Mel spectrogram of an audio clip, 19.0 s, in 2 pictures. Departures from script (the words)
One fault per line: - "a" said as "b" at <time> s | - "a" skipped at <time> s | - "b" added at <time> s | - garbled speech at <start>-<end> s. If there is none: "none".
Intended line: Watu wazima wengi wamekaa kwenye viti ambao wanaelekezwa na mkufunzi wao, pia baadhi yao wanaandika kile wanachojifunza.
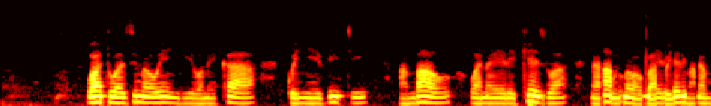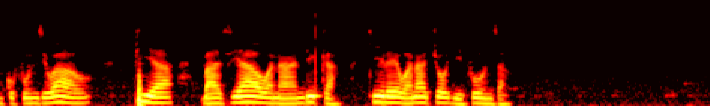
- garbled speech at 7.9-9.3 s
